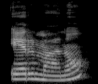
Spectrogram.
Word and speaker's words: hermano: In Spanish, you never pronounce the H. It's just a silent letter. Por ejemplo, tenemos hola. So, hola. Okay, I have no hola, nothing, no H. You just drop it and then just pronounce everything else as if the H wasn't there, okay?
